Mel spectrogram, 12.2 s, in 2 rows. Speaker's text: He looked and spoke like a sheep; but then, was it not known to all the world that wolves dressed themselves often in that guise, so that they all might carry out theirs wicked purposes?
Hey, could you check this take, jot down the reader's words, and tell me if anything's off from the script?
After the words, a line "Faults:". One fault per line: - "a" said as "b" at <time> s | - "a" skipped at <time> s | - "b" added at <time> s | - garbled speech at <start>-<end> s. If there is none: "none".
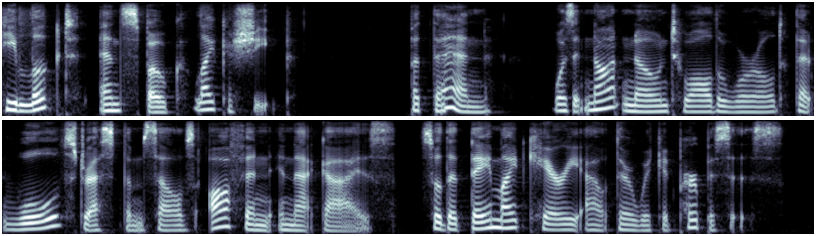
He looked and spoke like a sheep; but then, was it not known to all the world that wolves dressed themselves often in that guise, so that they might carry out their wicked purposes?
Faults:
- "all" skipped at 9.8 s
- "theirs" said as "their" at 10.7 s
